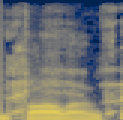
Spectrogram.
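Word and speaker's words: Fallows: That'll give you like the technical chief for Aston Martin's last name sort of rhymes with swallows. It's Dan Follows.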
